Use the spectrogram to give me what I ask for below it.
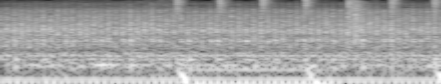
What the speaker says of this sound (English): It's got a big misfire.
